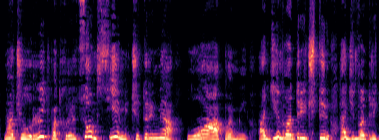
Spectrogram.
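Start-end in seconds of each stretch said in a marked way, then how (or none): none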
